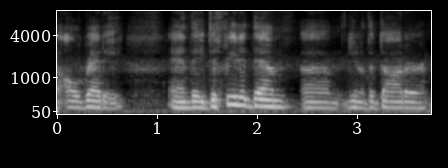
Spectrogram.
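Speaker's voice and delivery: usual speaking voice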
